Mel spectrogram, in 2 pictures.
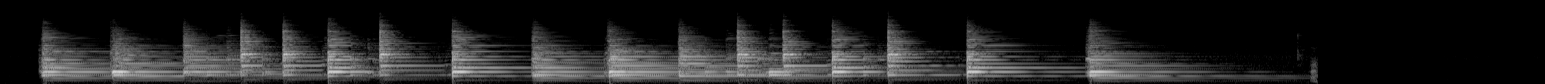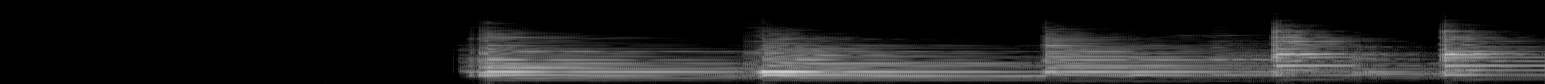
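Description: Shanz (shudraga), the Mongolian three-string plucked lute, playing a quick phrase of plucked notes, about two or three a second, that fades and stops abruptly about 13 seconds in. After about seven seconds of silence the phrase returns slowed down, its notes drawn out and ringing.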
